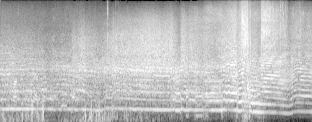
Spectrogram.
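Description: A rally car engine roars loudly as the car speeds past close by, its pitch dropping as it passes.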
